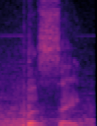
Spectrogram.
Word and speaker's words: Passaic: Passaic, New Jersey.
